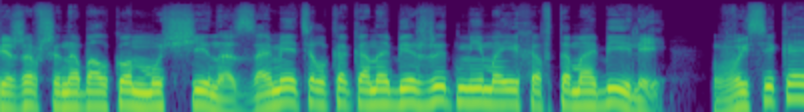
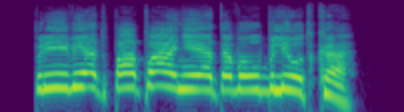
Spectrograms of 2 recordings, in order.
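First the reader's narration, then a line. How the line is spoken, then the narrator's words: Girl shouting. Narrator (Russian): Прокричала девушка напоследок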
